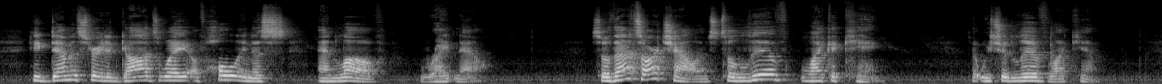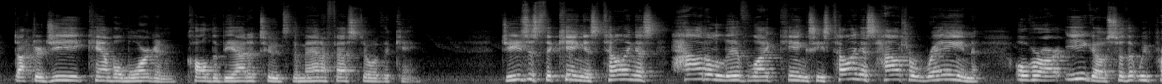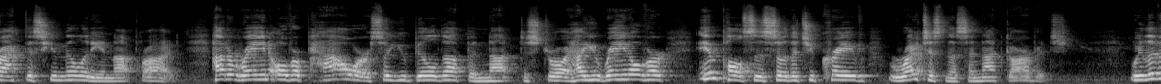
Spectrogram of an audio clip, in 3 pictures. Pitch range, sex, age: 170-210 Hz, male, 40-59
